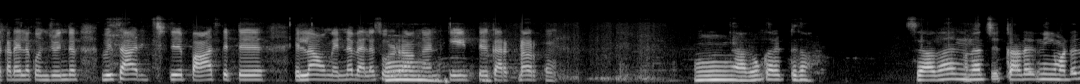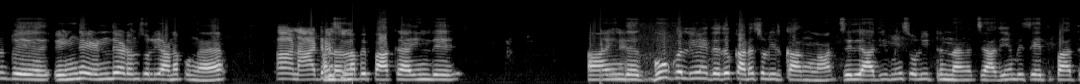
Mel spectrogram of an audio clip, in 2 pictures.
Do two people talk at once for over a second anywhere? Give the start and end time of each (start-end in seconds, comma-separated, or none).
none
